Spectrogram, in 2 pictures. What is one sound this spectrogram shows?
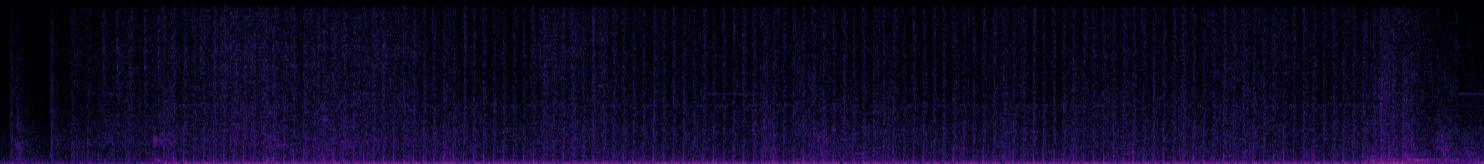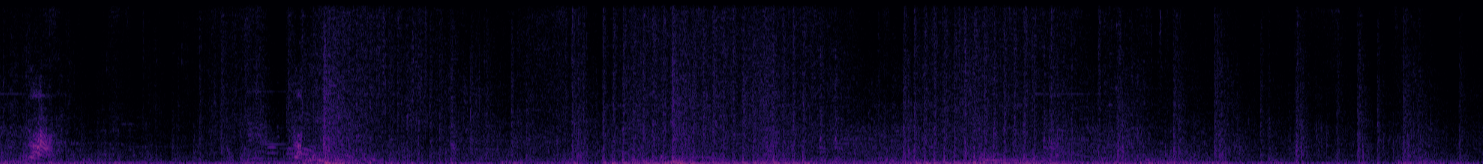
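A rapid-fire energy weapon buzzes and crackles as it fires in bursts.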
